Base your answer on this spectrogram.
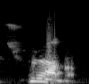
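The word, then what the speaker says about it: To Love-Ru: It's trouble. No, really, it's pronounced trouble.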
